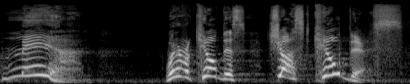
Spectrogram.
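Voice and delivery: high, drawn-out "man" of alarm; alarmed realization. Retold or imitated. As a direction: realize it with a jolt, high and emphatic. Acted alarm at fresh kill.

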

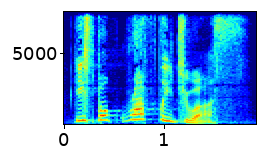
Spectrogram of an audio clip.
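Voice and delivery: high, slow, drawn-out whine on roughly; milk roughly like a sulking child; whiny tattle. Acted. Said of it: "your own sense of humor that's quite warped".

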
